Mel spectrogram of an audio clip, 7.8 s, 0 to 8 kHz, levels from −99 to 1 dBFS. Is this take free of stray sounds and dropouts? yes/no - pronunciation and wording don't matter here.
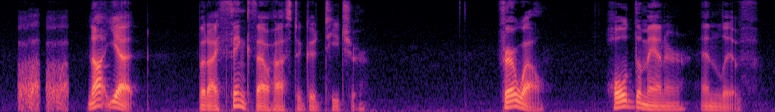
no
